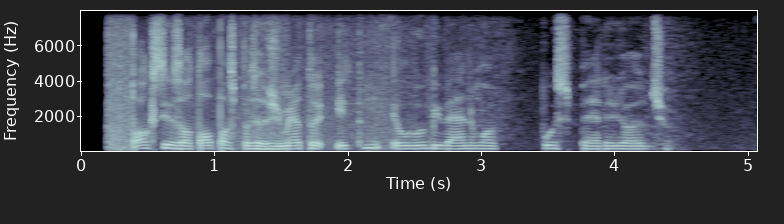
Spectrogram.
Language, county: Lithuanian, Vilnius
